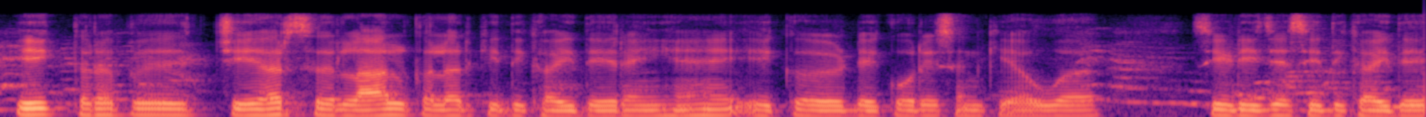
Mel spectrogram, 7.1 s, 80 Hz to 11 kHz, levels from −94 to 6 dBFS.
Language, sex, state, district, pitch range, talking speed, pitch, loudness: Hindi, male, Gujarat, Valsad, 110-125 Hz, 170 wpm, 115 Hz, -19 LUFS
